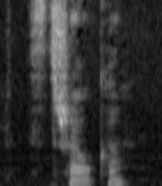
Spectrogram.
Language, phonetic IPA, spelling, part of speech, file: Polish, [ˈsṭʃawka], strzałka, noun, LL-Q809 (pol)-strzałka.wav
